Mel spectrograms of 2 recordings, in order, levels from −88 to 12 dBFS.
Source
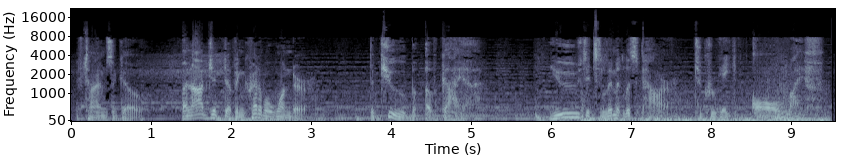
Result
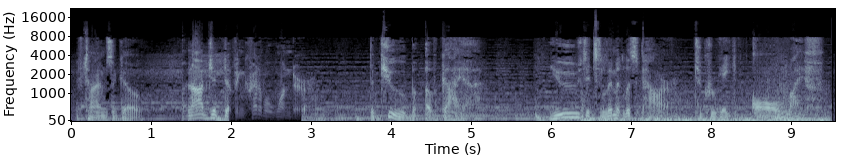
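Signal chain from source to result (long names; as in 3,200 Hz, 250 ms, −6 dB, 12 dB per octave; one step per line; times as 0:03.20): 0:00.84–0:01.47: downward compressor 16 to 1, threshold −33 dBFS, peak gain reduction 17 dB
0:01.97–0:02.89: high-pass filter 1,400 Hz 12 dB per octave
level +1.5 dB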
